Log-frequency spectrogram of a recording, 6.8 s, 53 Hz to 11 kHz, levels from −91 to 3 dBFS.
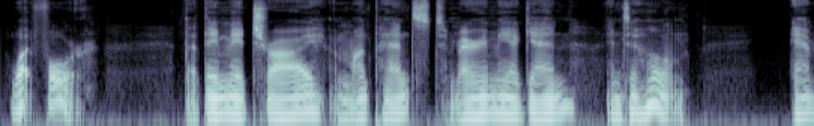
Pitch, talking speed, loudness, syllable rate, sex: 90 Hz, 135 wpm, -19 LUFS, 4.1 syllables/s, male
